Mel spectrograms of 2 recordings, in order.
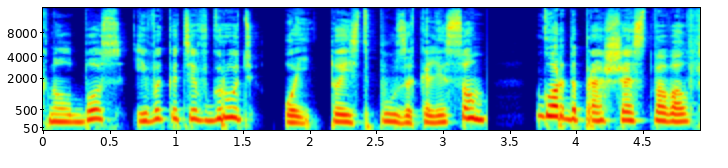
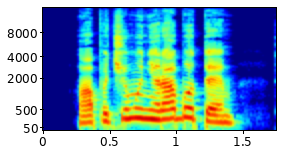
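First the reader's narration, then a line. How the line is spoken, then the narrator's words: Grumbling, suppressing a smile. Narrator (Russian): с трудом сдерживая улыбку, проворчала я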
